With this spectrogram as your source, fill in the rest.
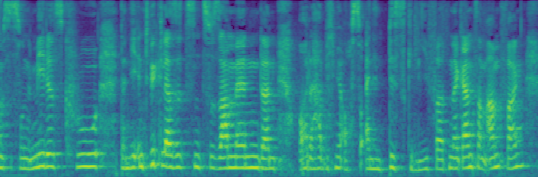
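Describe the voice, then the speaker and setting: Woman talking at a fairly quick pace with fairly even intonation, noticeable background noise behind her. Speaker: podcast co-host. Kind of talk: casual chat. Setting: studio.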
